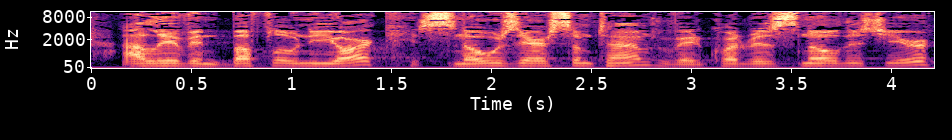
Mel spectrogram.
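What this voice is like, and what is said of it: Slight Texan accent. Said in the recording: “I'm a native Texan. Any of you detect a slight accent?”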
